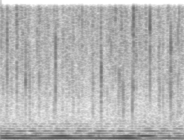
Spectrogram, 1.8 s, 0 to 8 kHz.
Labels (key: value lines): label: biophony, midshipman
recorder: SoundTrap 500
